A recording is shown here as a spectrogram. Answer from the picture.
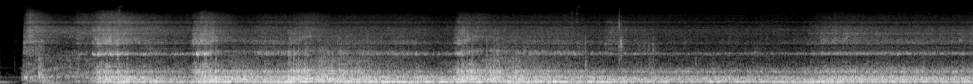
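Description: Ford 5.0-litre V8 of a 1990 Mustang LX, breathing through Flowmaster mufflers, catching right at the start and running loudly at idle. Short throttle blips come at about one, two and four and a half seconds in.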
